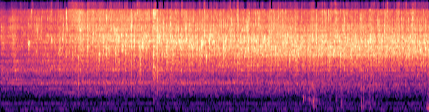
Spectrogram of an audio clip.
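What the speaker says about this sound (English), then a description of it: "pan fry our vegetables. So in our wok here, we add our garlic," Garlic sizzles and fries steadily in a hot wok, a loud, continuous crackling hiss heard up close with no talking.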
